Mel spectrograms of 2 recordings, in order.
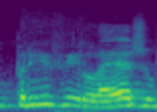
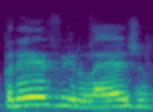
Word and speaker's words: privilégio: aceitar aqui são inúmeros muitas pessoas até hoje ainda pronuncia um privilégio por exemplo previlégio por exemplo em vez de Privilégio vários equívocos várias pessoas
